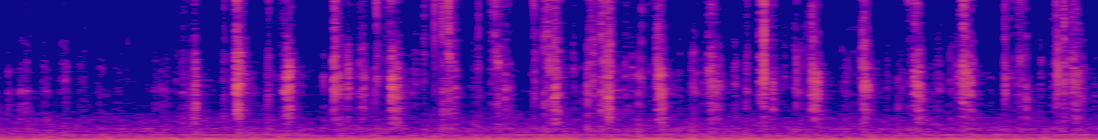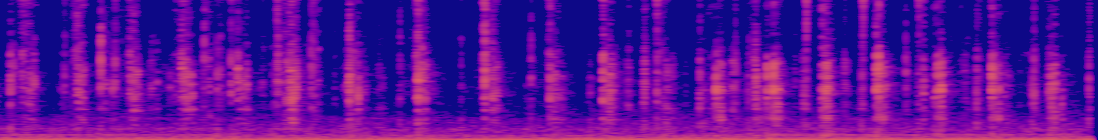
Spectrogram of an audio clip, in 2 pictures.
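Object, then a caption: Small bar of soap. Long nails scratch and tap the surface of a small, solid white bar of soap held in the palm. The result is a quick, irregular run of short, dry, bright clicks and scrapes over a steady low hum.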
